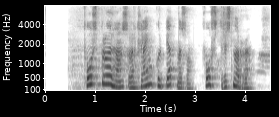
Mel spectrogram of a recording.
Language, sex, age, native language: Icelandic, female, 40-49, Icelandic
